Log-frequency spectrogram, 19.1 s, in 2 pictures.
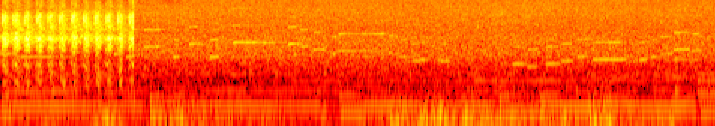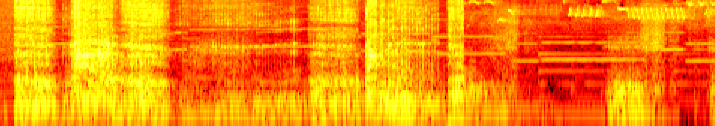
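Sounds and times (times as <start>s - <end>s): background music: 0.0s - 19.0s
lion roaring: 9.7s - 16.4s, 17.6s - 18.5s.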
